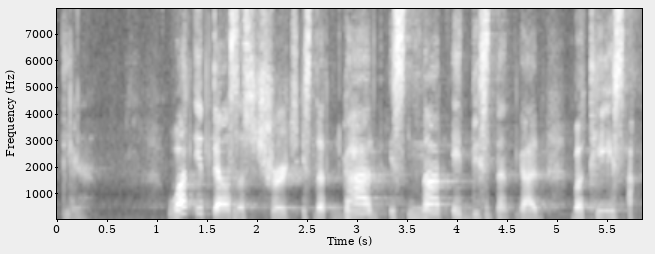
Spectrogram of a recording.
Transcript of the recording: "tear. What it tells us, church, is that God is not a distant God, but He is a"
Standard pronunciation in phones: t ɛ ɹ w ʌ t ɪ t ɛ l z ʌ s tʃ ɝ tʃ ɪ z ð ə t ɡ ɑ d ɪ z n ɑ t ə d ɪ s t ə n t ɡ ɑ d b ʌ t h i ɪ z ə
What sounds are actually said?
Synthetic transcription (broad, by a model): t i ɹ w ʌ t ɪ t ɛ l s ʌ s tʃ ɝ tʃ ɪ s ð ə t ɡ ɑ d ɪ s n ɑ t ə d ɪ s t ə n t ɡ ɑ d b ʌ t h i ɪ s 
